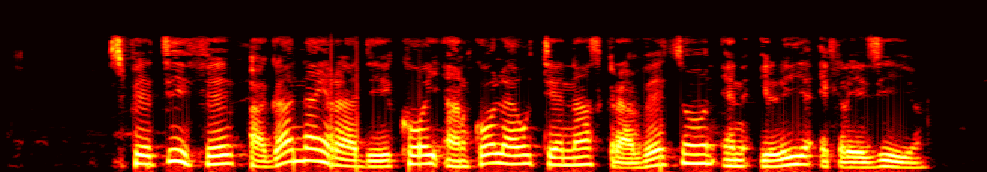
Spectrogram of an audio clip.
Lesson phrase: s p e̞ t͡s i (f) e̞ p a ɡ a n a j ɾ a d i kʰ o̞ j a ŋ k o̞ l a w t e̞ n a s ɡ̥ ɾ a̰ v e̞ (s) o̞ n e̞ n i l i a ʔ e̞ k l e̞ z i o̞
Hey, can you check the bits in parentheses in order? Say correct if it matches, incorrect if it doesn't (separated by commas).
correct, incorrect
